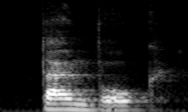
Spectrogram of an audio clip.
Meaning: an overall, dungarees
- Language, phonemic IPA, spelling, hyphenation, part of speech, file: Dutch, /ˈtœy̯n.bruk/, tuinbroek, tuin‧broek, noun, Nl-tuinbroek.ogg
